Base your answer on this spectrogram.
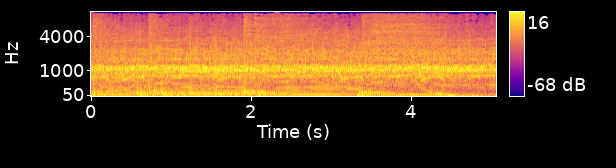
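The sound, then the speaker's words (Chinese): Steady, dense audience applause fills the whole clip without letting up, a continuous wash of clapping with a few scattered whoops and cheers mixed in. “好， 好，掌声再次送给你。”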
